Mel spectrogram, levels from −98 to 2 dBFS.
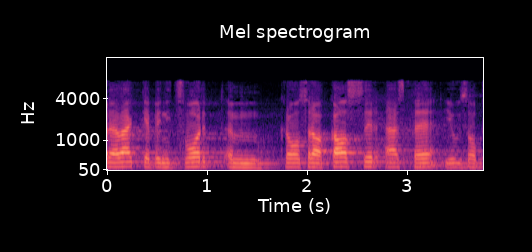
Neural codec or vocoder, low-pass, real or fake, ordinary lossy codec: none; 7.2 kHz; real; MP3, 64 kbps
